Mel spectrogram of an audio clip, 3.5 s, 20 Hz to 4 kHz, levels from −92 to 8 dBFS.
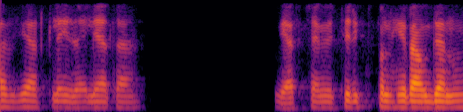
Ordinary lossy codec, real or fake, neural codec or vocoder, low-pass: none; real; none; 3.6 kHz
